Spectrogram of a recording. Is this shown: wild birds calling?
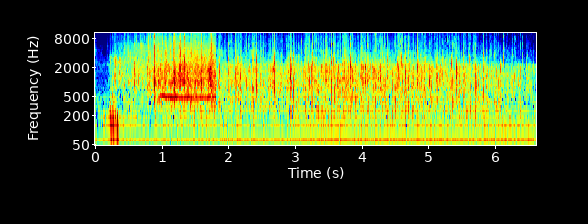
no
